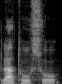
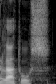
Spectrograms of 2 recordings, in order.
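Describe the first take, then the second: First: A small extra vowel follows the final consonant. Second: The word ends cleanly on the final consonant. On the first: The speaker calls it wrong. "They add a little schwa vowel" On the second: The speaker calls it right. "they're not used to saying latus"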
